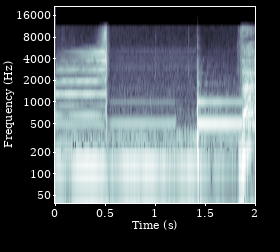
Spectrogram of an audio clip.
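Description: A steady ringing note at about 500 Hz, the wine glass's resonant pitch, stops a little after a second in. Then an electric guitar string is plucked and rings at that same pitch, tuned to match the glass.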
